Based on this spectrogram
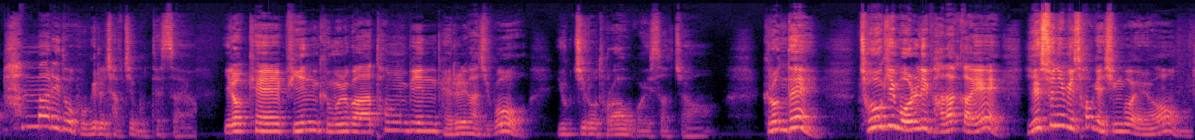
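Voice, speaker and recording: A male preacher tells a Bible story in a storytelling sermon, his fairly high voice rising and falling with lively movement. He turns to the listeners often and asks them questions. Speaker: preacher for a church ministry.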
